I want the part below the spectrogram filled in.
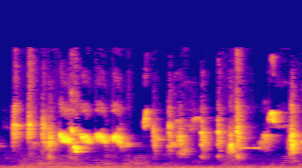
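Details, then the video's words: Short burst of chattering, high twitters and sharp chirps from masteran birds kept in an aviary built into a small space at home. "KANDANG AVIARY ISI NYA BURUNG BURUNG MASTERAN"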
